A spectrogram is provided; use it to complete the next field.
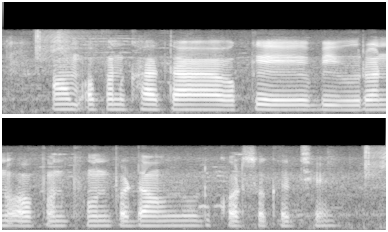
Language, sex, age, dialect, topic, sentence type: Maithili, female, 18-24, Southern/Standard, banking, question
